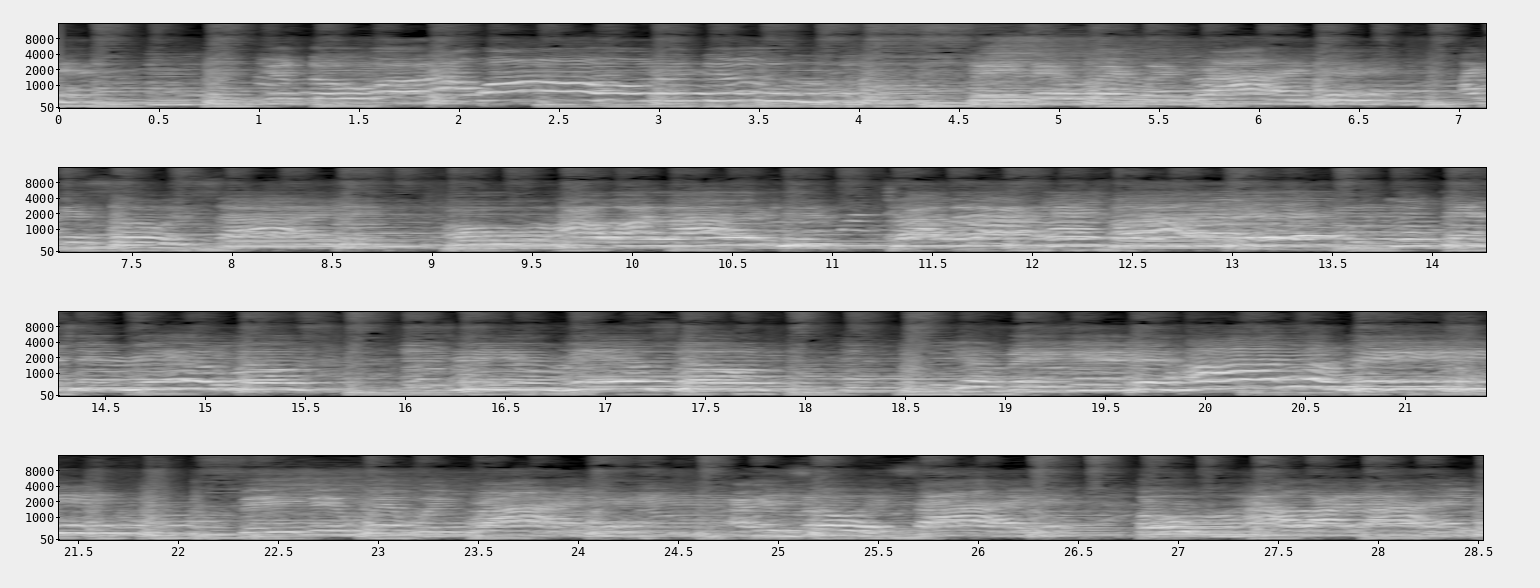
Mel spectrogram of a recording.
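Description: Live band playing an R&B song, with a singer's voice over a steady beat.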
